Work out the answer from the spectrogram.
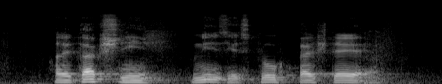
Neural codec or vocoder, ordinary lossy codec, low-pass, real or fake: codec, 44.1 kHz, 3.4 kbps, Pupu-Codec; none; 10.8 kHz; fake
